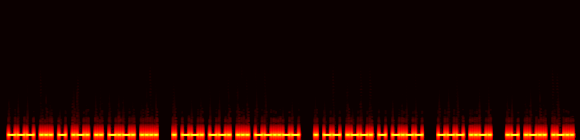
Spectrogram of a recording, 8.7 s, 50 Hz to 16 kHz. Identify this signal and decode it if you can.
Morse code, heard as a keyed tone, about 34 wpm, 700 Hz. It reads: OSTRICH EGGS, EMPTY OF ALL
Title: A Sound Of Thunder 35wpm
